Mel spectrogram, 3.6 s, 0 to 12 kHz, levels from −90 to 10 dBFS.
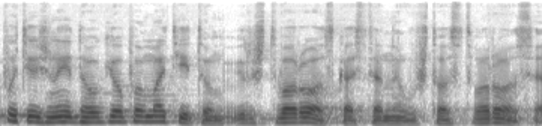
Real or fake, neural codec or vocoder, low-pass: real; none; 10.8 kHz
